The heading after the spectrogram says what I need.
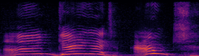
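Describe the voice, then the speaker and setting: A woman voicing a scrappy, cheerful, bumbling male pack rat from a storybook, loud and blunt with a breezy manner. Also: very high voice, sing-song, slow, slight background noise, voice pushed up, full character voice. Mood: pained, whining.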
